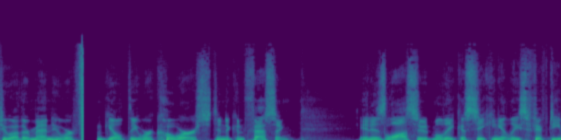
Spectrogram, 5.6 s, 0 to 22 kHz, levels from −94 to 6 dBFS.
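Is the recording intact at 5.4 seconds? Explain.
No, 5.4 s falls inside a run of clock drift buffer slips that lasts from 1.25 to 5.46 s. The speech picks up a click about every 1.41 s, four or so in all. That's likely two devices on separate clocks, off by something like 150 ppm, so the buffer between them slowly drifts until a handful of samples, around seven, gets dropped or repeated. Each jump leaves a discontinuity you hear as a tick.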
